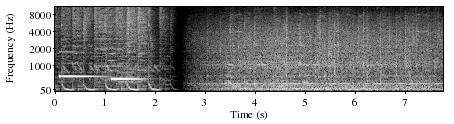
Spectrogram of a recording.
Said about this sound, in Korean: 헝가리 북부의 미슈콜츠 지방에 도착했습니다. 릴라 뷰레드 국립공원을 미니기차를 타고 투어를 합니다.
